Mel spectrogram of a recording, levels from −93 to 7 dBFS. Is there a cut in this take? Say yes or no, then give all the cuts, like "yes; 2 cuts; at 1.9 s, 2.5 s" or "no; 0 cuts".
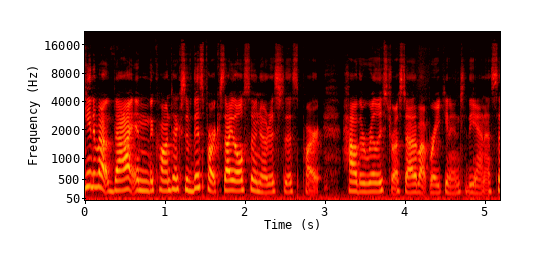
no; 0 cuts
